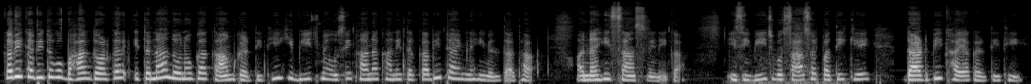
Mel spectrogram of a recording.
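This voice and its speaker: A woman narrating a scripted family story in a plain, steady manner. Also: on the high side, normal speed.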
